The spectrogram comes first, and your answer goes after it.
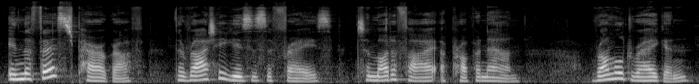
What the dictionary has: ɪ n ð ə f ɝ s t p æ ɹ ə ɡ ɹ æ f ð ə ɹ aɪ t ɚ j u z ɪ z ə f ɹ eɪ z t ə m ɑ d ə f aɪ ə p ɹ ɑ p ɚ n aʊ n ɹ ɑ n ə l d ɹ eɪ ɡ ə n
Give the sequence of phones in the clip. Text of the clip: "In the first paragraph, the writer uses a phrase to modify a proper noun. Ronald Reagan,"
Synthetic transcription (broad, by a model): ɪ n ð ə f ɝ s p æ ɹ ə ɡ ɹ æ f ð ə ɹ aɪ t ɚ j u z ɪ z ə f ɹ eɪ z t ə m ɑ d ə f aɪ ə p ɹ ɑ p ɚ n aʊ n ɹ ɑ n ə l d ɹ eɪ ɡ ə n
